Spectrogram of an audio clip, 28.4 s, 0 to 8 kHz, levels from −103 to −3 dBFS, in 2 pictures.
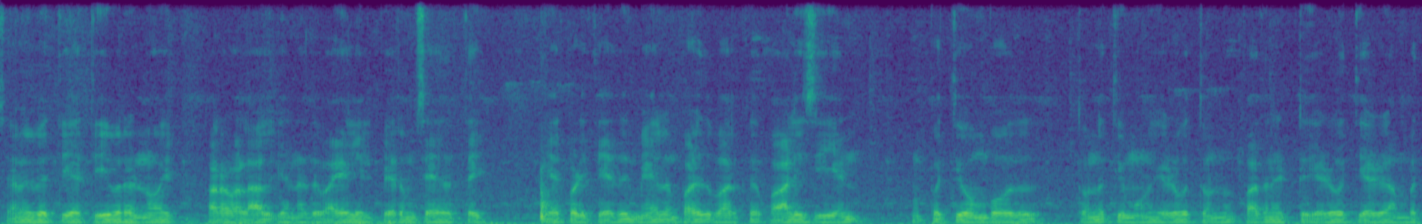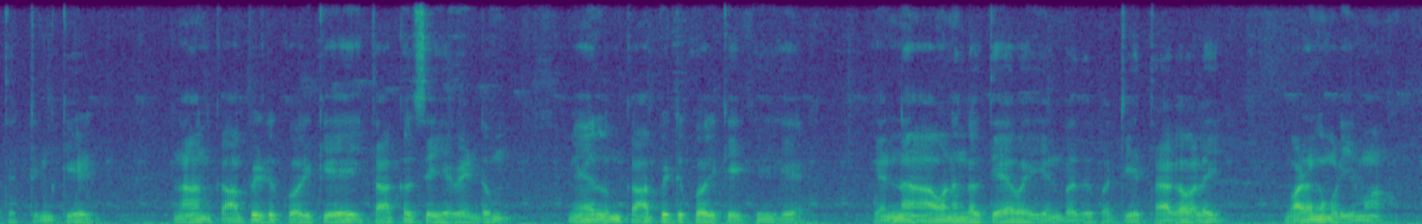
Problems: constant background noise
